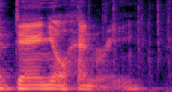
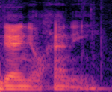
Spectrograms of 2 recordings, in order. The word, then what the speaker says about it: Daniel Henney: and I was like there must be a Daniel Henry who's more famous than Daniel Henny there really isn't no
